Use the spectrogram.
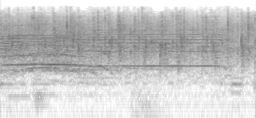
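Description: A crowd claps steadily throughout, a dense, even wash of applause with a faint sustained tone running underneath and brief low murmurs.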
